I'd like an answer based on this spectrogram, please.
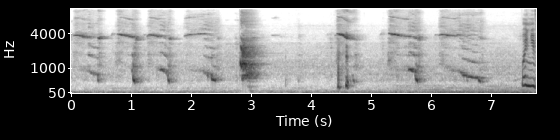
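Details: Dramatic Whippet complaining that a chew bone is stuck inside his rubber ball, producing repeated thin, falling whimpers about every half second, while his owner talks to him.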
